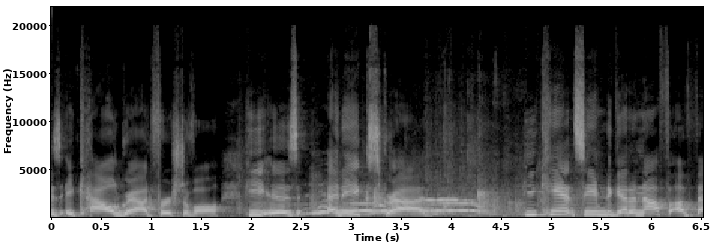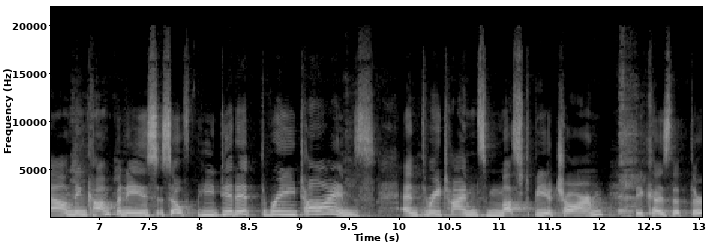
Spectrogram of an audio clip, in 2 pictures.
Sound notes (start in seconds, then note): 2.2 cheering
